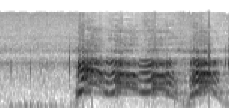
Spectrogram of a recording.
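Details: Beagle in a vegetable plot, facing down a Dhaman rat snake: a loud, drawn-out harmonic bark that bends in pitch for most of a second, then a second shorter bark, with a man's voice calmly speaking right after.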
